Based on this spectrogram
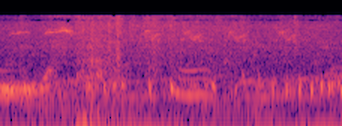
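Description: Racing pigeons coo in their loft, which is fitted with closing boxes that hold nine birds each. The low, throaty cooing forms a continuous overlapping murmur, with no voices.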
